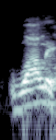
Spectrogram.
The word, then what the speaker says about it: Walach: Walach. Walach. Mhm. Okay, the H is silent.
